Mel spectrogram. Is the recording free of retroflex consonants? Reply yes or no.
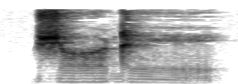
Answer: no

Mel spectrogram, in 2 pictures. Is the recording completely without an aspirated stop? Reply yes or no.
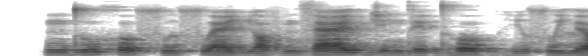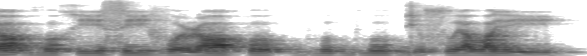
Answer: yes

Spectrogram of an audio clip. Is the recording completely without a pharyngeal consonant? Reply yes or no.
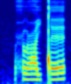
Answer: no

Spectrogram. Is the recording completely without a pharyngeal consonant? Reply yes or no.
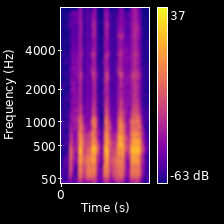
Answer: yes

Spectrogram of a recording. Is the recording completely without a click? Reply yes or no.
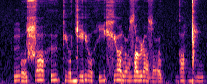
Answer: no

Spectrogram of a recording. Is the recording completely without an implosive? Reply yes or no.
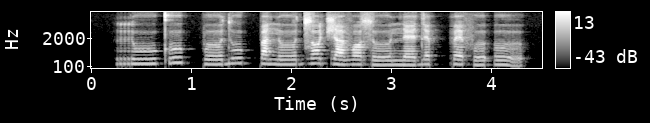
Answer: yes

